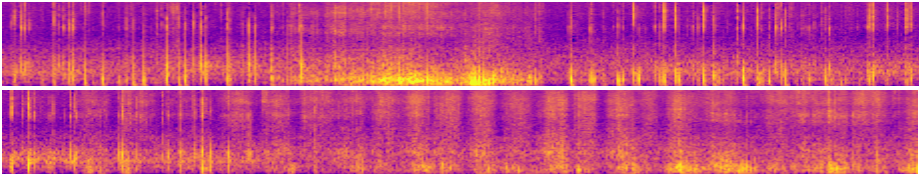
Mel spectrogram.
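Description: Fingertips and short nails scratch and tap across a large, flat, solid speckled granite-like floor tile. Rapid, irregular, dry taps and scraping strokes sit mostly in the low and middle range with almost no brightness, and each touch dies away almost instantly. A louder, denser scratching swell comes near the two-second mark before the tapping settles into a steady patter.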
